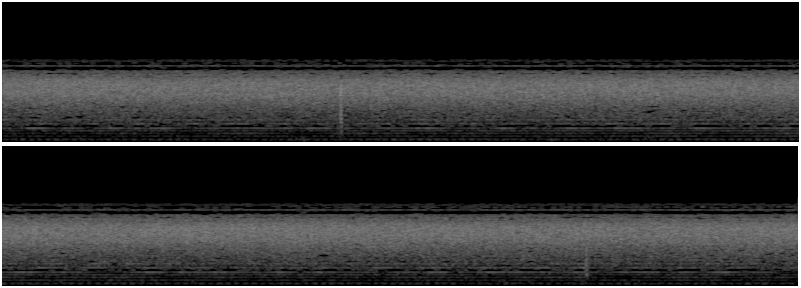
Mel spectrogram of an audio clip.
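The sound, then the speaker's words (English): A steady high-pitched hum from the ECS cooling loop of a spacecraft drones on unchanged throughout, buried in a constant wash of static hiss, with no voices and no breaks in level. “Okay, we just picked up a pretty high-pitched hum in the ECS loop.”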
